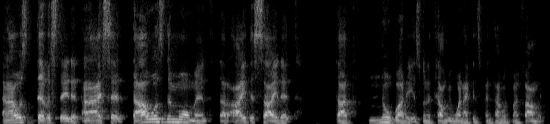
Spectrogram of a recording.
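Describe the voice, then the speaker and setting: A man's voice: mid-range voice, steady tone, normal speed. A man, a guest telling his story earnestly on a video call and laughing often. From Poland. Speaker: guest, online business coach. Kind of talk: casual interview over video call.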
